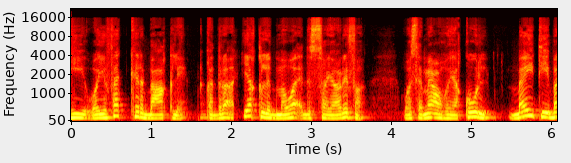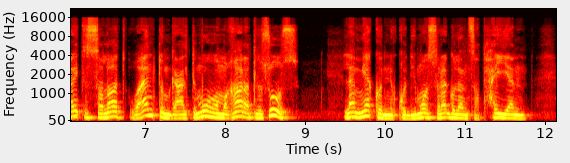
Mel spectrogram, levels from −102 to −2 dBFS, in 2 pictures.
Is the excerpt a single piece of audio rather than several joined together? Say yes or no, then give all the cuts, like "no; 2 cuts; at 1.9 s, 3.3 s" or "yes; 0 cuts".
no; 4 cuts; at 1.6 s, 2.0 s, 5.4 s, 6.7 s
